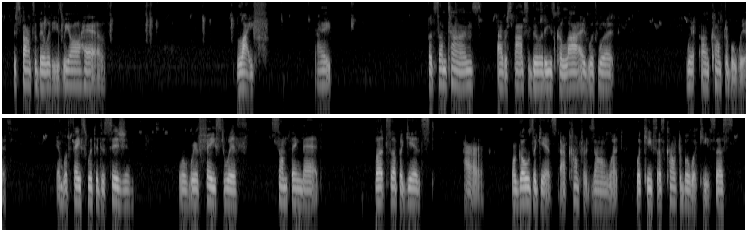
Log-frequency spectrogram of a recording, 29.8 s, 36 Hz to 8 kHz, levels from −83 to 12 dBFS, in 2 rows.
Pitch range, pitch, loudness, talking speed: 130-140 Hz, 135 Hz, -29 LUFS, 95 wpm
